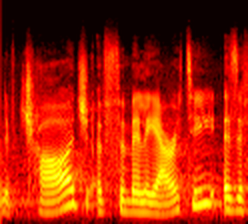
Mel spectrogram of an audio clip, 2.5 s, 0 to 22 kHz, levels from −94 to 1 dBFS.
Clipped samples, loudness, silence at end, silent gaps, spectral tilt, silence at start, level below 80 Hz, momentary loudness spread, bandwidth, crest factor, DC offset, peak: under 0.1%; -22 LUFS; 0 s; none; -3 dB/octave; 0 s; -82 dBFS; 7 LU; 13 kHz; 18 dB; under 0.1%; -4 dBFS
